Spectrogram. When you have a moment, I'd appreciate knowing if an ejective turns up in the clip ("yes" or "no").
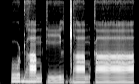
no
